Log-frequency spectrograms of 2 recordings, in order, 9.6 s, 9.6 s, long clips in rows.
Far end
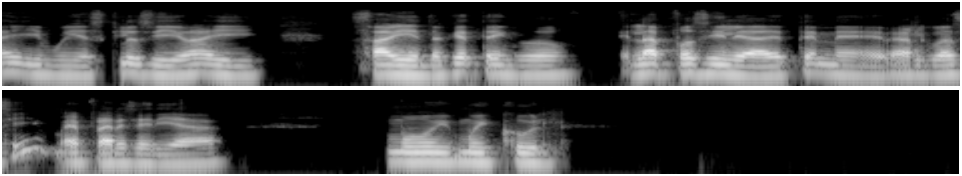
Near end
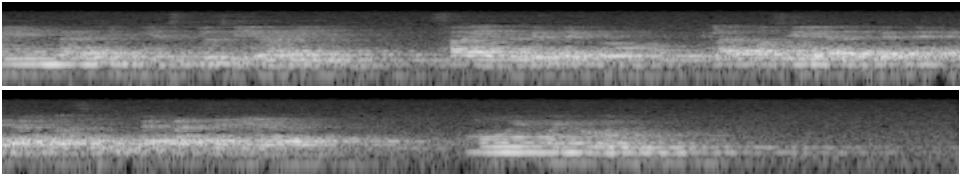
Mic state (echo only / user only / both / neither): echo only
